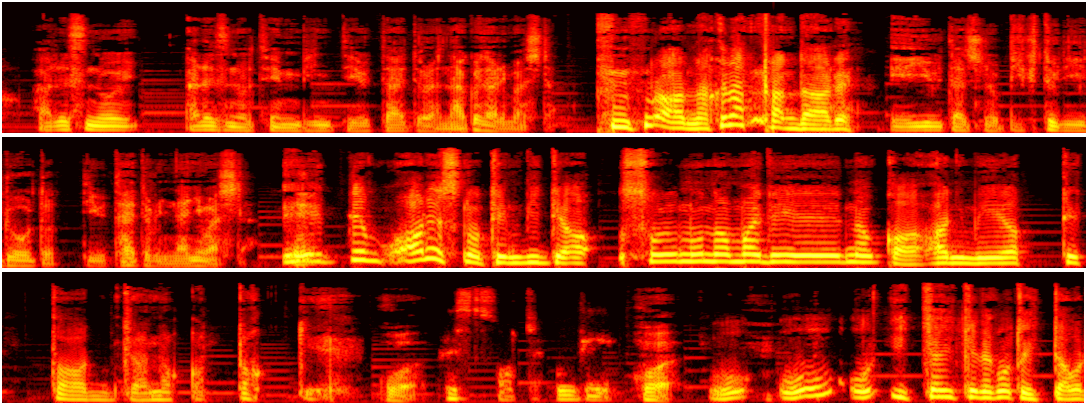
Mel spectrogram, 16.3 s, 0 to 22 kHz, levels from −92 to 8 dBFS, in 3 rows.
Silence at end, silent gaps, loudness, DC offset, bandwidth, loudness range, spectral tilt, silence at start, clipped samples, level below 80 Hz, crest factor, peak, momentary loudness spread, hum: 0 s; none; -18 LUFS; under 0.1%; 15.5 kHz; 11 LU; -5.5 dB/octave; 0.15 s; under 0.1%; -52 dBFS; 18 dB; 0 dBFS; 16 LU; none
